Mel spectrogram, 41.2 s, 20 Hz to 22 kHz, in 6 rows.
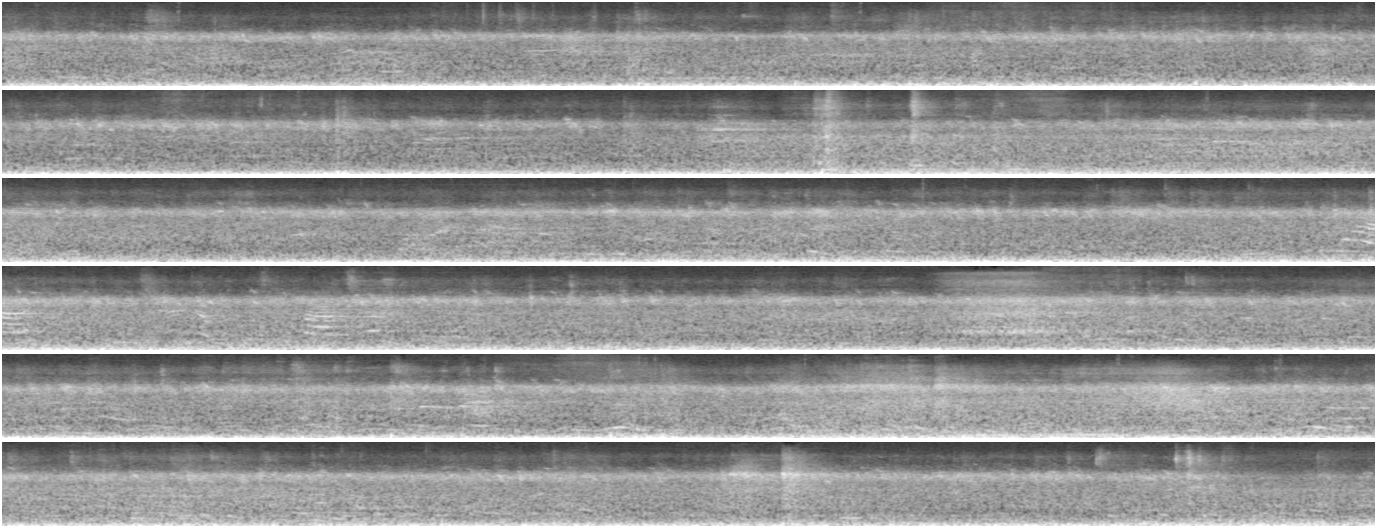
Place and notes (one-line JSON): {"title": "Jiancheng Park, Taipei City - in the Park", "date": "2014-02-28 13:47:00", "description": "Afternoon sitting in the park, Traffic Sound, Sunny weather, Playing badminton\nPlease turn up the volume a little\nBinaural recordings\nSony PCM D100 + Soundman OKM II", "latitude": "25.05", "longitude": "121.52", "timezone": "Asia/Taipei"}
